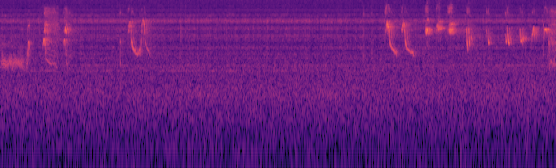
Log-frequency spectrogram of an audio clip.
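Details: American dipper singing and dipping on Whisper Creek near Diamond Lake, Oregon: sharp high whistled notes and down-slurred phrases in short bursts early on, then a longer rapid run of notes after six seconds, over steady rushing creek water.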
